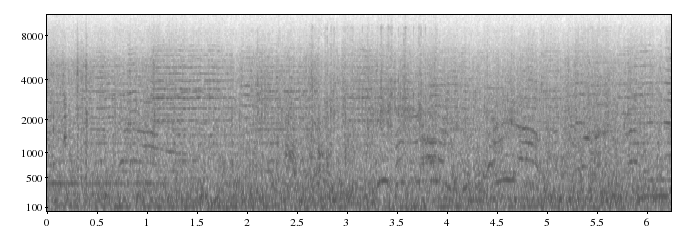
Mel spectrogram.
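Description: Dramatic orchestral film score over a dense, steady rushing noise from a grass-fire sound effect.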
